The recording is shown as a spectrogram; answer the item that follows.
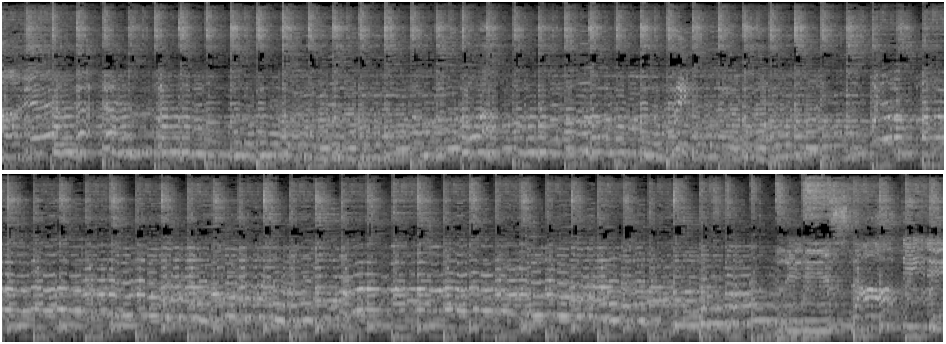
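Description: Live Albanian folk wedding music, mostly an instrumental break: electronic keyboard with an accordion-like lead and violin over a steady, quick drum beat.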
